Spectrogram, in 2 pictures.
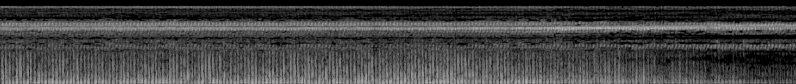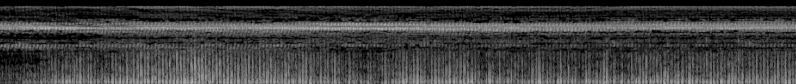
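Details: In a local forest, a grasshopper keeps up a steady, piercing high buzz, briefly dipping slightly midway before carrying on unchanged, with a low background hum throughout.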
